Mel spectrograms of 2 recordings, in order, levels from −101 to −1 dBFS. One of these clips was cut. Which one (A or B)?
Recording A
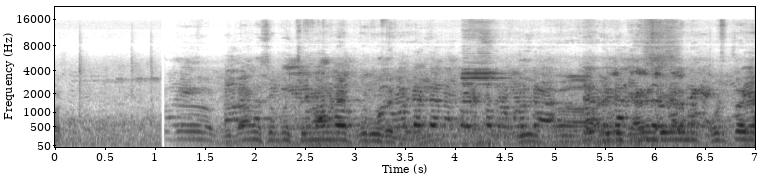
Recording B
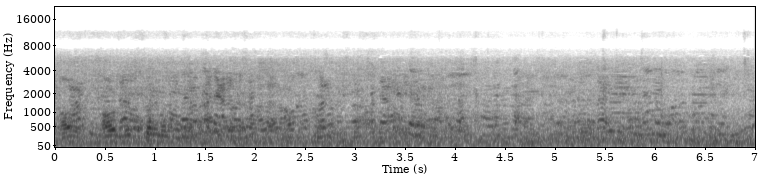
A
